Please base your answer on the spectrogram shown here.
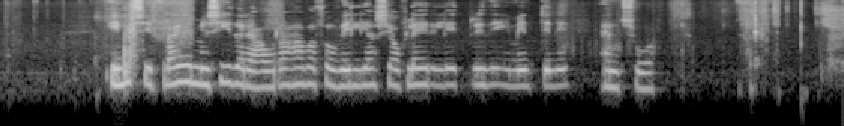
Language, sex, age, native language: Icelandic, female, 60-69, Icelandic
